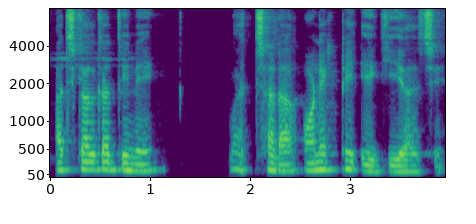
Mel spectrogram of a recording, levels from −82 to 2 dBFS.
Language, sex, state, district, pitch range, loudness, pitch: Bengali, male, West Bengal, Kolkata, 105-140 Hz, -17 LUFS, 130 Hz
